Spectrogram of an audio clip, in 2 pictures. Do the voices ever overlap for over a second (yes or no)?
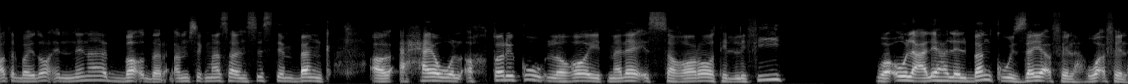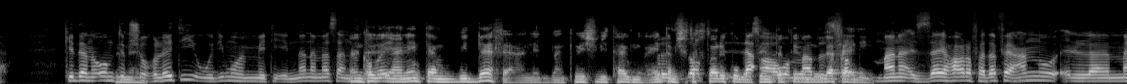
yes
